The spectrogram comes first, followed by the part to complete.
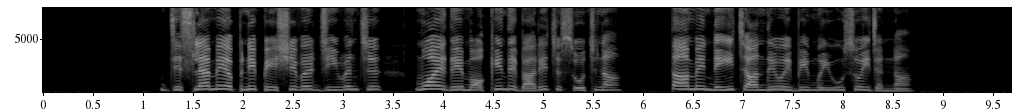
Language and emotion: Dogri, sad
